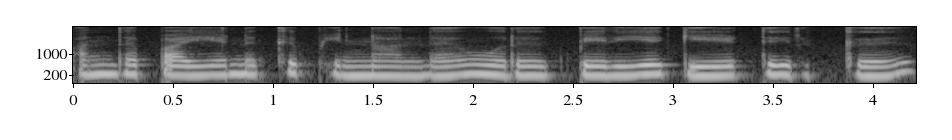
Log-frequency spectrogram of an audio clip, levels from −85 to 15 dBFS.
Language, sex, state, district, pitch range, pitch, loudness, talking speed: Tamil, female, Tamil Nadu, Nilgiris, 195-220 Hz, 205 Hz, -19 LUFS, 100 wpm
